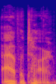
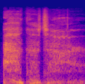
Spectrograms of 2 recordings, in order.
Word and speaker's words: ACOTAR: I think it's pronounced Avatar. No, it's ACOTAR.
